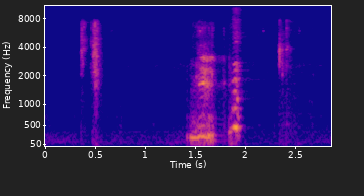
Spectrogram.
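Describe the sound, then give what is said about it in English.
A dog barking to be let out gives two muffled barks in quick succession, with a few faint short yelps or clicks before and after and quiet between. “My dog is barking to get out, but I'm not going to worry.”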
